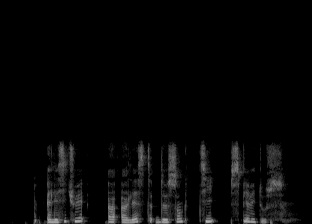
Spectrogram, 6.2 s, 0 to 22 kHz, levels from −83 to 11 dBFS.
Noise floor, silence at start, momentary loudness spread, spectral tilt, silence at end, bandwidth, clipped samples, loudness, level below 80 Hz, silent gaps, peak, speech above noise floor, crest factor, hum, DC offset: -77 dBFS; 0.7 s; 14 LU; -3.5 dB/octave; 0.6 s; 8.4 kHz; under 0.1%; -32 LUFS; -74 dBFS; none; -16 dBFS; 47 dB; 16 dB; none; under 0.1%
